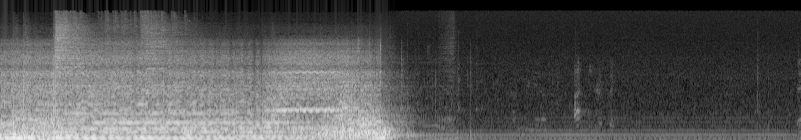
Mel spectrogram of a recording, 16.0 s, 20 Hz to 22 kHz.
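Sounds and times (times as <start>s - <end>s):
rock band playing live: 0.0s - 8.4s.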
